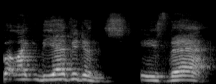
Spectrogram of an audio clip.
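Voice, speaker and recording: A man's voice: sits high, measured pace, bright, forceful tone, reverberant. A man with a Hull accent, chatting enthusiastically as a podcast guest over a call, often repeating phrases for emphasis. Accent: Hull English. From Hull, England. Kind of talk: casual interview chat.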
